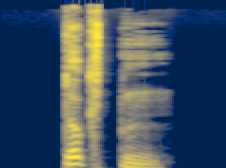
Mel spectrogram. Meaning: inflection of ducken: 1. first/third-person plural preterite 2. first/third-person plural subjunctive II
- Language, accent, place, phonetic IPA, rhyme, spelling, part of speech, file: German, Germany, Berlin, [ˈdʊktn̩], -ʊktn̩, duckten, verb, De-duckten.ogg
